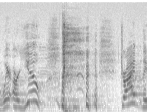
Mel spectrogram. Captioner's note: laughs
